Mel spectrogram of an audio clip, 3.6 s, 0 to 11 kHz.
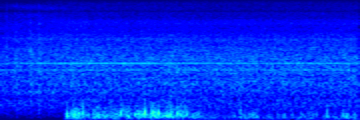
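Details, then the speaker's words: HP Envy 14 laptop (Intel i5 460, Radeon 5650, 8GB RAM) rendering video with processor maxed, held close to the microphone: steady even airy rush with faint high tone, no rattle or grinding; cooling fan at full speed, loud but healthy. "But it gets pretty loud. I've heard louder fans before, but it does have a lot going on, so I don't know."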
